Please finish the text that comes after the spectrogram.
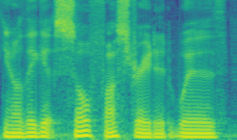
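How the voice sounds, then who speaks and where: A man's voice: very deep voice, steady tone, unhurried, mellow. A young man hosting a podcast, talking casually and laughing often, with many fillers. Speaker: podcast host. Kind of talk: casual conversational interview.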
